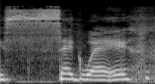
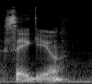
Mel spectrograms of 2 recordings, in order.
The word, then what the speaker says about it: segue: Did you learn how to say the word segue? – I said that on purpose, just for you. – Aww. – But I know that the correct way to pronounce it is segue. – It's not. – That's how it's spelled. – Not correct. – That's how it's spelled. – Do you have trouble with a lot of French-derived words? – Well, I don't speak French, so.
